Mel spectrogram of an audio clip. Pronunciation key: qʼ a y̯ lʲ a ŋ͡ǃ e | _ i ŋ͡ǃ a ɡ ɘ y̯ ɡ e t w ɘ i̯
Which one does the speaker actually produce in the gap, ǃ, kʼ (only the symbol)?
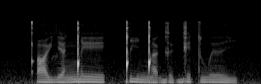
ǃ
